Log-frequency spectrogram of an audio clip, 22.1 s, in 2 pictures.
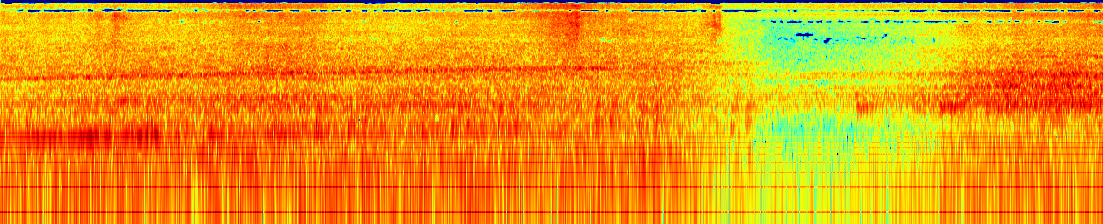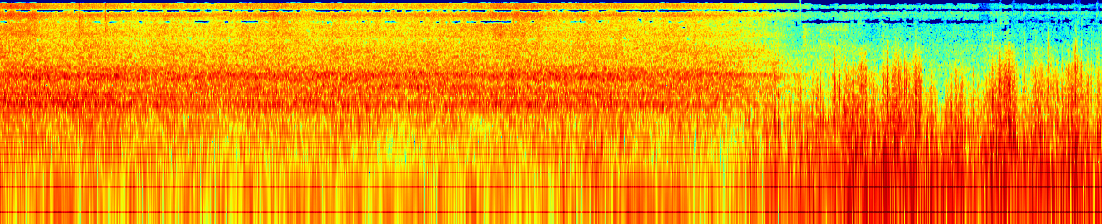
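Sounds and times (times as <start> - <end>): electric train rumbling past: 0.0 - 22.0
wind gusts on microphone: 8.8 - 22.0.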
